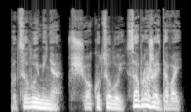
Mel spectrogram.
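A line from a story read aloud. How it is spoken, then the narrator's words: Whispered. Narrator (Russian): я прошептал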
